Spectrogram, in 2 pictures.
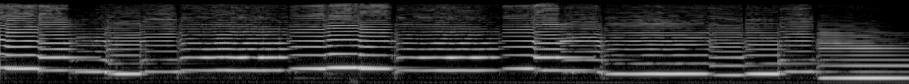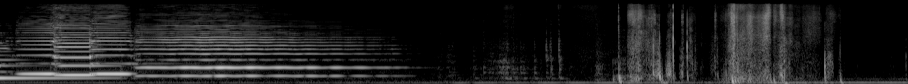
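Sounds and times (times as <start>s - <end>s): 
fiddle: 0.0s - 13.6s.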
